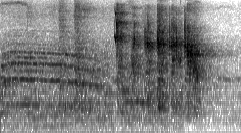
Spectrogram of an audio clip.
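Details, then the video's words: Pet grey parrot after taking a bath, which the owner says speaks phrases and coughs. A burst of short, harsh, chattering notes with bright whistled tones, about a second long, breaks a quiet start. "grey parrot after taking bath,saying Laillaha ILLallaha,kia hua,mitthu kon hai,Lohe alle,coughing"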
